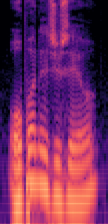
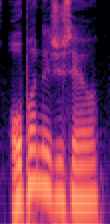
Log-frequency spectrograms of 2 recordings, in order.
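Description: The two takes are said the same way.

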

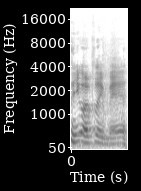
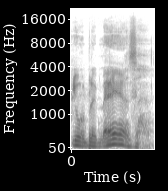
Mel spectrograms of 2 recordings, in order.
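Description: First: It is said in a normal voice. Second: It is said in a deeper voice.

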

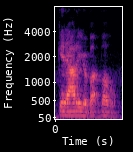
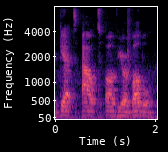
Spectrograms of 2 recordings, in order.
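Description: First: The words run together in connected speech. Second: The words are said slowly and separately. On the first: "That is connected speech" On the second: "He tried to slow it down"

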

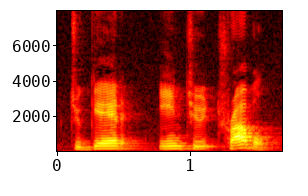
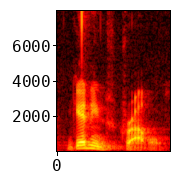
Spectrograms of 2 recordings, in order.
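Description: First: It is said at normal speed. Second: It is said quickly, run together.

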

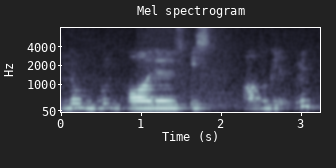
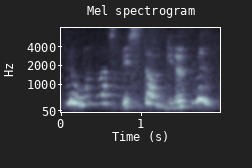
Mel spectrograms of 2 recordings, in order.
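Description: First: It is said in a deep voice. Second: It is said in a lighter, higher voice.

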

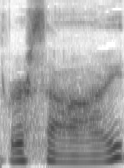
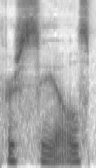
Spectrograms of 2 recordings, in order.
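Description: First: The name is pronounced the French way. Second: The name is pronounced the American way. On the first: This is how the palace in France is said. "we don't say Versailles" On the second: This is how the local town is said. "We say Versailles because we're from America"

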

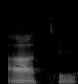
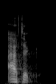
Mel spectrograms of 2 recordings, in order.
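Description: First: The word is said very slowly. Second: The word is said quickly.

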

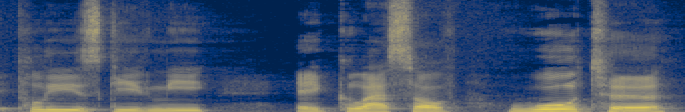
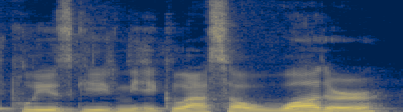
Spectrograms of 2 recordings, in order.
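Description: First: It is spoken with a British accent. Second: It is spoken with an American accent. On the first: "You used British English or American English" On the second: "You used British English or American English"

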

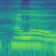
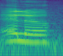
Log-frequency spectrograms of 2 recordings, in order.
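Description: First: The word starts with an h sound. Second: The word starts without an h sound. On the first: "They don't say hello" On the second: "They say hello. ... In French, you don't pronounce H"

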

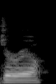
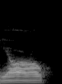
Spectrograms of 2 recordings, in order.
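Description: First: The name starts with a J sound. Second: The name starts without a J sound. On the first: The name is pronounced properly. The speaker calls it right. "instead of Jarl" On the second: The name is mispronounced. The speaker calls it wrong. "saying Jarl instead of"

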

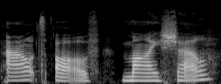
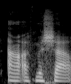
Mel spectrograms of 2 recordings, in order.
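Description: First: It is said slowly and clearly. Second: It is said fast and run together.

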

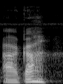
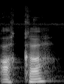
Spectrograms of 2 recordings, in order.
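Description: First: The word sounds like native Spanish. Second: The word sounds like an American accent. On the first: The speaker calls it right. "en vez de decir acá" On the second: The speaker calls it wrong. "Es como si yo fuera americano y estuviera tratando de decir acá en español"

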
